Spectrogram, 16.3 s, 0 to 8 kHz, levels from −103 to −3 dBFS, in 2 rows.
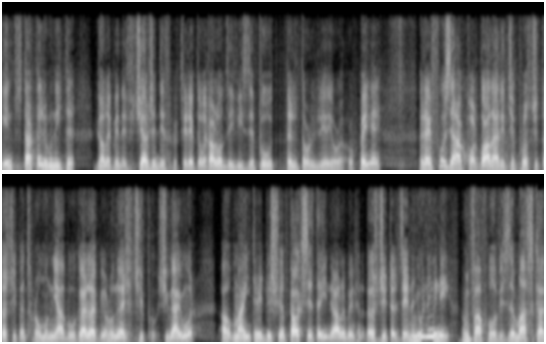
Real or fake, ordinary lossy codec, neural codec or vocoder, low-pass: fake; MP3, 64 kbps; codec, 16 kHz in and 24 kHz out, 0.4 kbps, LongCat-Audio-Codec, four codebook decoder; 7.2 kHz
